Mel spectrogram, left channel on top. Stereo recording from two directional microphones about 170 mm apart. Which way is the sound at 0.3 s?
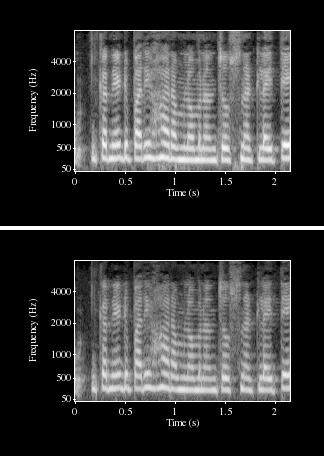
35° left (ahead or behind).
